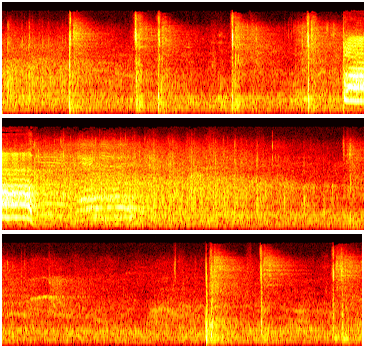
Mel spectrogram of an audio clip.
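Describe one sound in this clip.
A karate uniform snaps sharply with quick strikes.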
